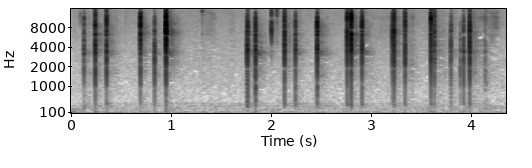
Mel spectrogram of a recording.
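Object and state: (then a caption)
Wooden ruler, wood. A wooden ruler is tapped in a series of quick, irregular taps during a hearing test, each a sharp, bright, high-pitched click that dies out almost instantly. The sound is identified as wood.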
